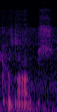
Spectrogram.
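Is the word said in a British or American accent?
British. It is said in a British accent.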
